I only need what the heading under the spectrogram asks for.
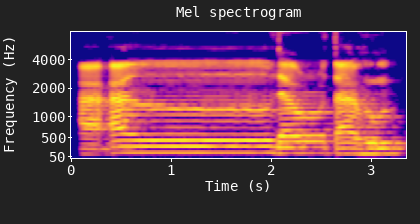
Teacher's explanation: Ini nun sukun bertemu dengan dal, maka ini dibaca dengan samar.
